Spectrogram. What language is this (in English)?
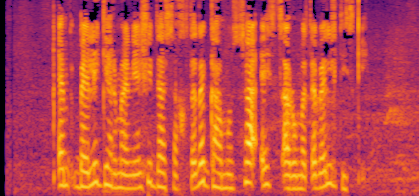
Georgian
